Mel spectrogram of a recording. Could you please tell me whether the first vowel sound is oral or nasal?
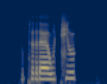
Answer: oral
